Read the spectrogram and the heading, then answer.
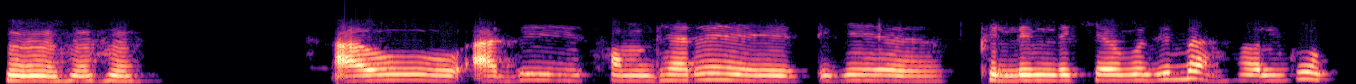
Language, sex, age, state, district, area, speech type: Odia, female, 30-45, Odisha, Ganjam, urban, conversation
